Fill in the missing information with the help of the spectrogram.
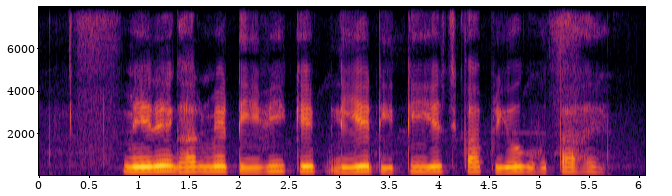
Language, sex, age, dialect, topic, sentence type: Hindi, female, 18-24, Awadhi Bundeli, banking, statement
